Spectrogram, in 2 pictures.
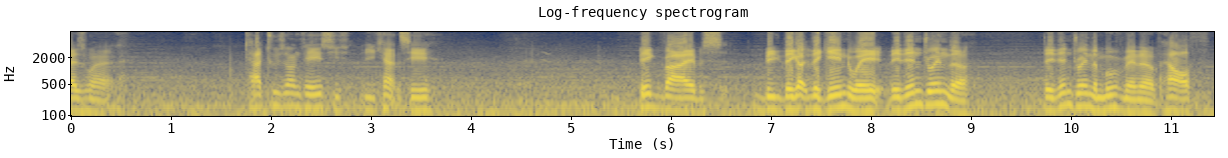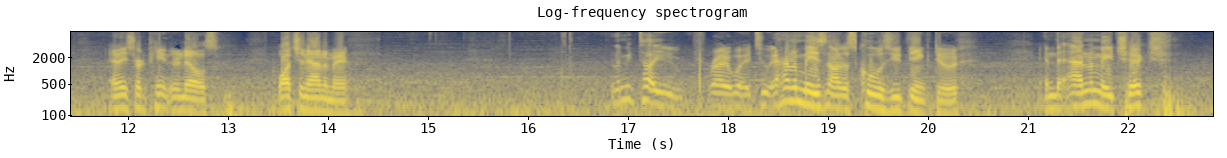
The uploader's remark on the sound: LIVE from RESORTS WORLD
